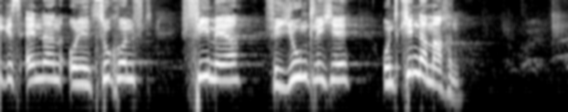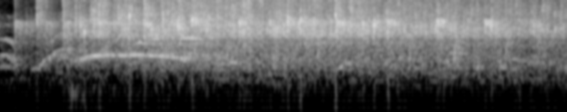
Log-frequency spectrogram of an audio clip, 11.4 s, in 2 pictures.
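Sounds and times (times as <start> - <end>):
speech: 0.0 - 4.7
audience applause: 5.6 - 11.3.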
